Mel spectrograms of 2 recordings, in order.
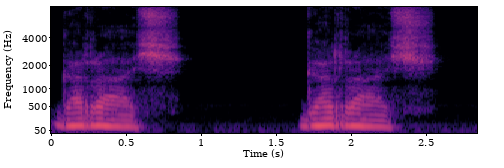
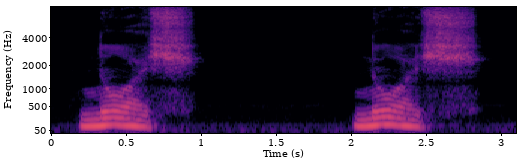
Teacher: zh, which is voiced, zh, is reduced to its unvoiced equivalent, sh.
